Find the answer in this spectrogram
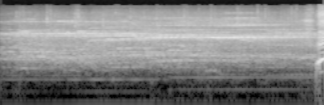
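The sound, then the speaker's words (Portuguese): A large crowd at a worship service shouts and cheers continuously, voices blending into a loud sustained roar, with a sharp whistle rising near the end. “Chega a mão para cima, dá um pulo, dá um grito, dá um assobio, mas faz alguma coisa para ele.”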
